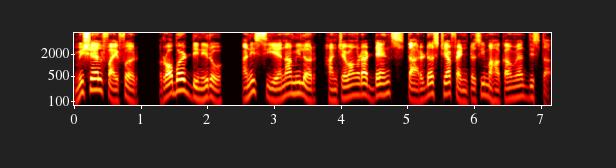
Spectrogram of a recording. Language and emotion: Goan Konkani, neutral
